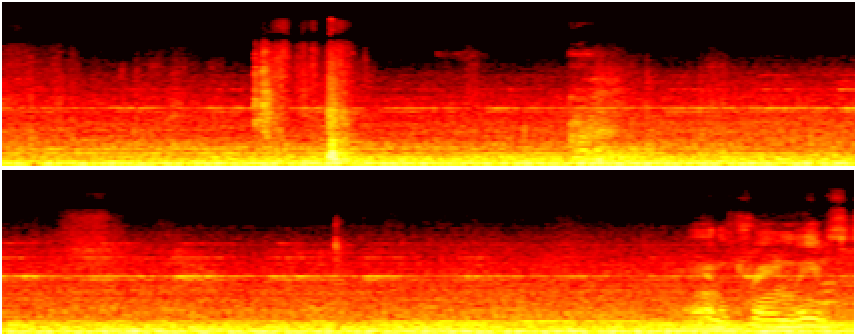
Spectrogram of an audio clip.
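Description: Steady low rumble and hum inside a stationary railway carriage, with faint clunks and a brief squeal, and a person speaking now and then over it.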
